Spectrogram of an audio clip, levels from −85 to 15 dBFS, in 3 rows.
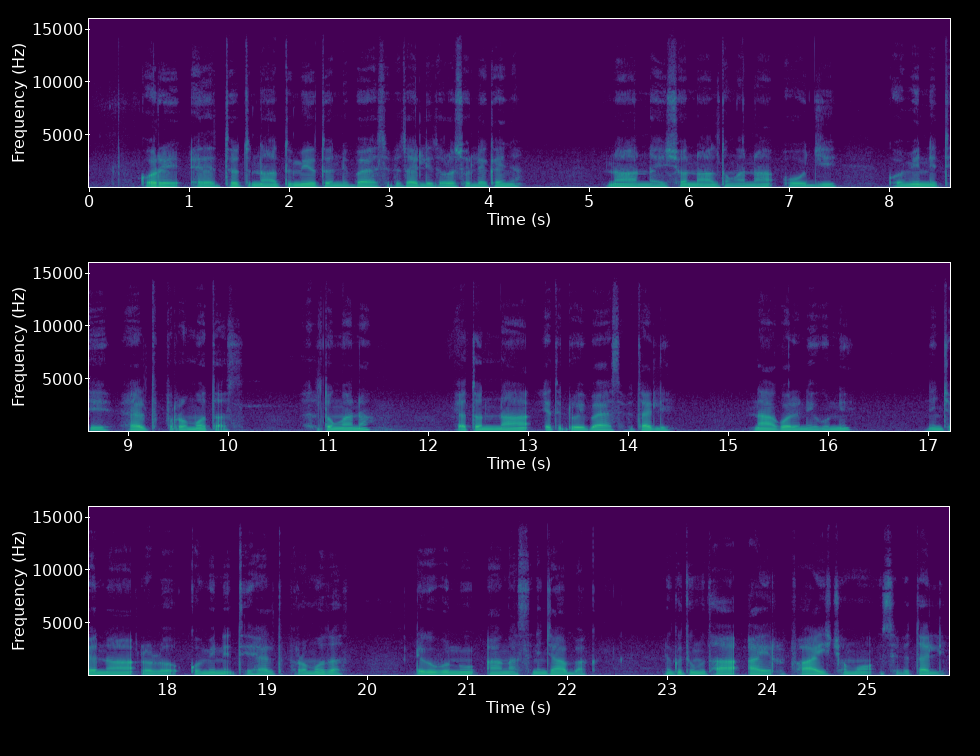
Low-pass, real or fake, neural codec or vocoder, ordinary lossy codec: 14.4 kHz; real; none; Opus, 64 kbps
